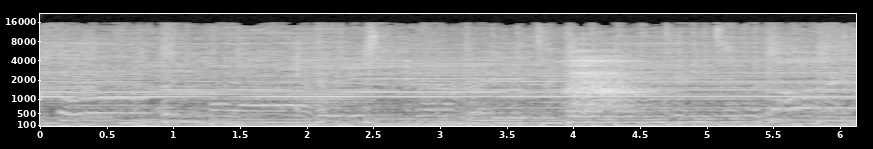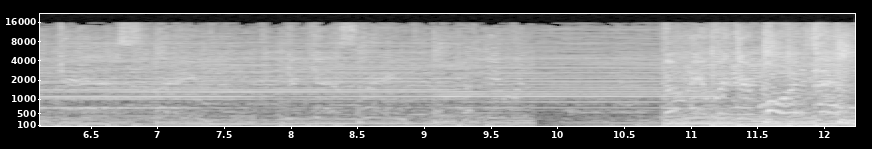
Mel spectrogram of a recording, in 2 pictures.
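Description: Electric hair clippers buzzing steadily under background music. A little before the end the buzz stops and the music, a heavy rock track, gets louder.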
